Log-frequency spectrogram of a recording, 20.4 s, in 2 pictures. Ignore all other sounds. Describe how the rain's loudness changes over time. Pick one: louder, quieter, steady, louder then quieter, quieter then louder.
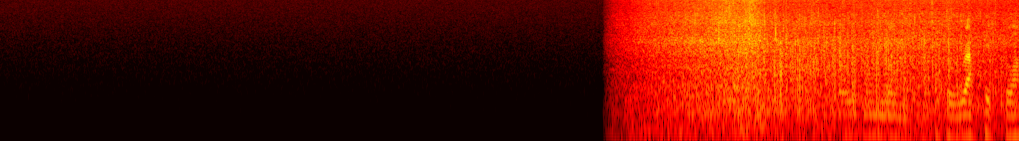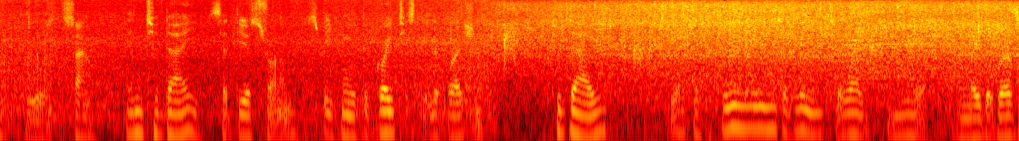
quieter then louder.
